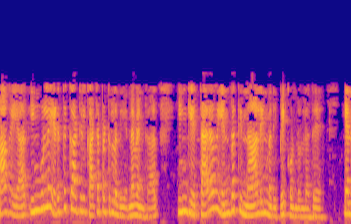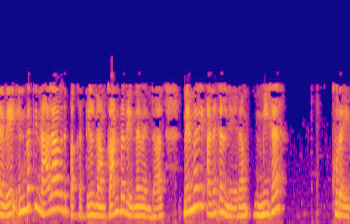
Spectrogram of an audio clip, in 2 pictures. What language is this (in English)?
Tamil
